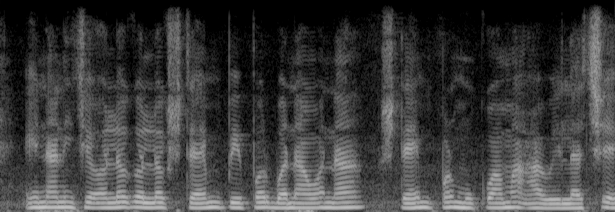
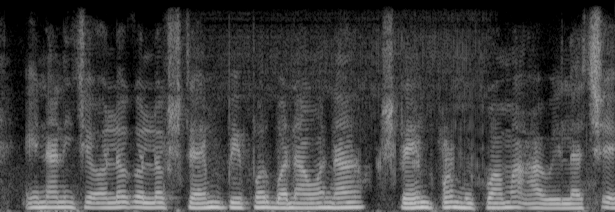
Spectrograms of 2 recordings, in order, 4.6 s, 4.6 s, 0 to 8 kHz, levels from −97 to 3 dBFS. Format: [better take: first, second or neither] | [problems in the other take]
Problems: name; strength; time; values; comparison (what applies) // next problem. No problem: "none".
first | noise reduction (neural mask model Resemble Enhance denoiser)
